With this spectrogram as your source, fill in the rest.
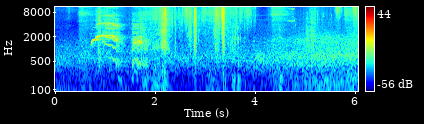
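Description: A horse whinnies near the start in Skyrim Special Edition, followed by hoof clops and footsteps over a constant outdoor ambience.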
